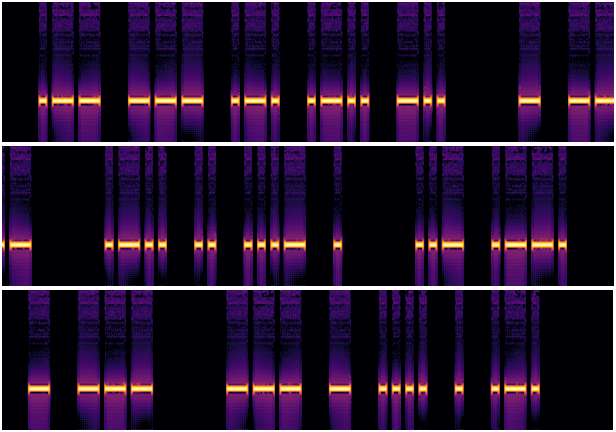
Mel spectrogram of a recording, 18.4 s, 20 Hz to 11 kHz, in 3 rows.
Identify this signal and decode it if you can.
Morse code, heard as a keyed tone, about 18 wpm, spaced as for 15 wpm, 1000 Hz. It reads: WORLD TO LIVE UP TO OTHER
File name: qotdfiles / 15wpm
